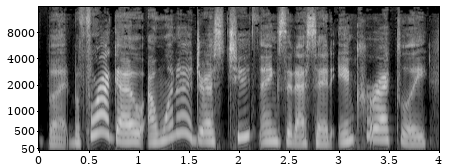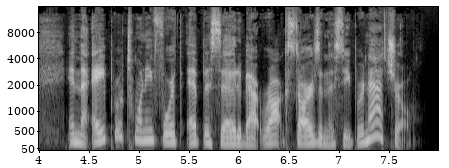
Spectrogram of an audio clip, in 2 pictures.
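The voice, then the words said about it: Sick, congested nasal voice. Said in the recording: “You can probably tell by the sound of my voice that after escaping for 2 years, COVID finally caught up with me ... give my voice a rest and not torture your ears with my nasal tones”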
